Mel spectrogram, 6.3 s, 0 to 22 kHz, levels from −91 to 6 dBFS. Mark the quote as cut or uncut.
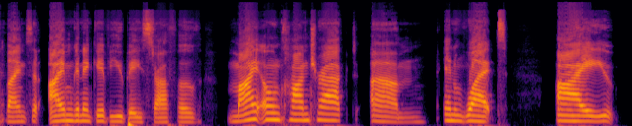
cut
